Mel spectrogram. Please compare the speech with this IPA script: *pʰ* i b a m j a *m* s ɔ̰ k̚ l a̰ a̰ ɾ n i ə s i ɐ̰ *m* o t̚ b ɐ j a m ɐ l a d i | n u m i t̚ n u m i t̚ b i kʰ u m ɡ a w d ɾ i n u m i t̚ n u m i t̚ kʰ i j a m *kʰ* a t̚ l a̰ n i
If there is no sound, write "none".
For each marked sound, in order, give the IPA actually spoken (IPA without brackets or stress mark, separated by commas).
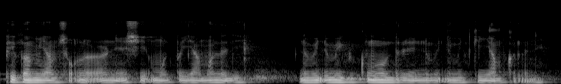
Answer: pʰ, m, m, kʰ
